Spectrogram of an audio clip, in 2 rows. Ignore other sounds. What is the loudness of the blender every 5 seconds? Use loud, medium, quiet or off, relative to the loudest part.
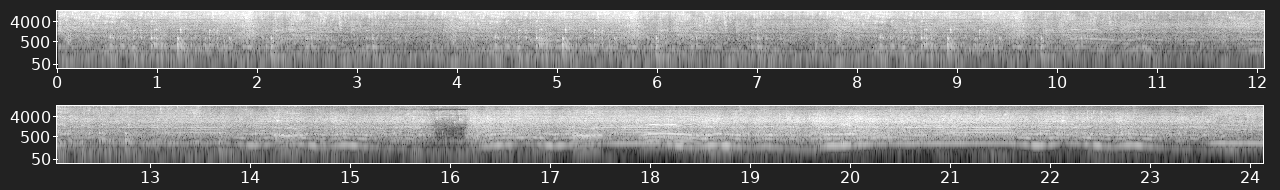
quiet, quiet, medium, loud, loud.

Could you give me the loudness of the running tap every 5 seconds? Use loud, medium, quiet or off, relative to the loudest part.
loud, loud, medium, medium, quiet.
